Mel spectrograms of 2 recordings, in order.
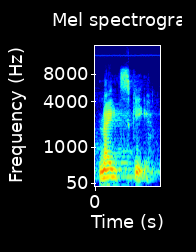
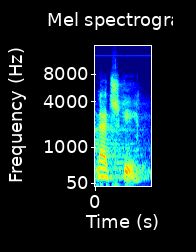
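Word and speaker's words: Neitzke: My last name is pronounced Nitsky, not Netchke. So if you're going to try to insult me, the least you can do is actually say it correctly.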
